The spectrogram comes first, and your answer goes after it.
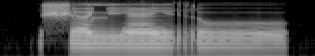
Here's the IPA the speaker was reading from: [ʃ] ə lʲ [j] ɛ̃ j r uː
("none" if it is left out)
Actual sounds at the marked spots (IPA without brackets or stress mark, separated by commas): ʃ, j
